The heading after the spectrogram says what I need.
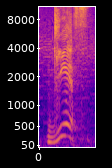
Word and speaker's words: GIF: than GIF you're wrong the creator of the file format said it's a hard G I mean obviously it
